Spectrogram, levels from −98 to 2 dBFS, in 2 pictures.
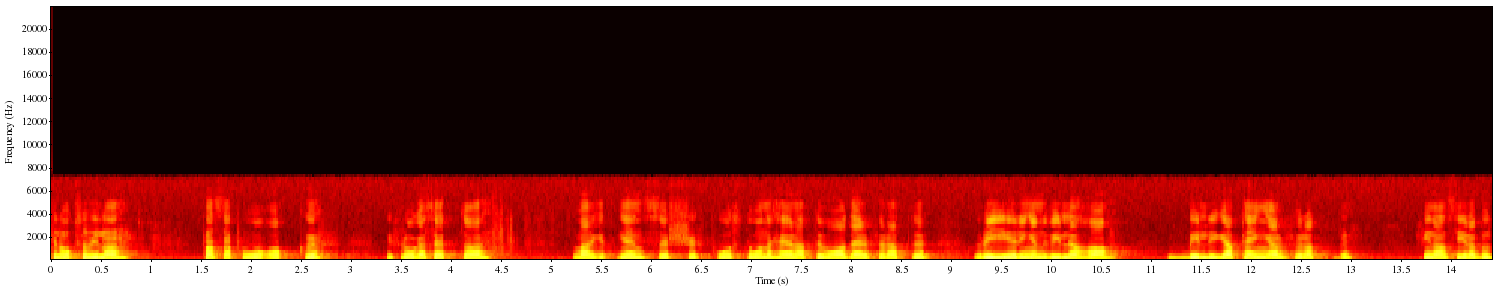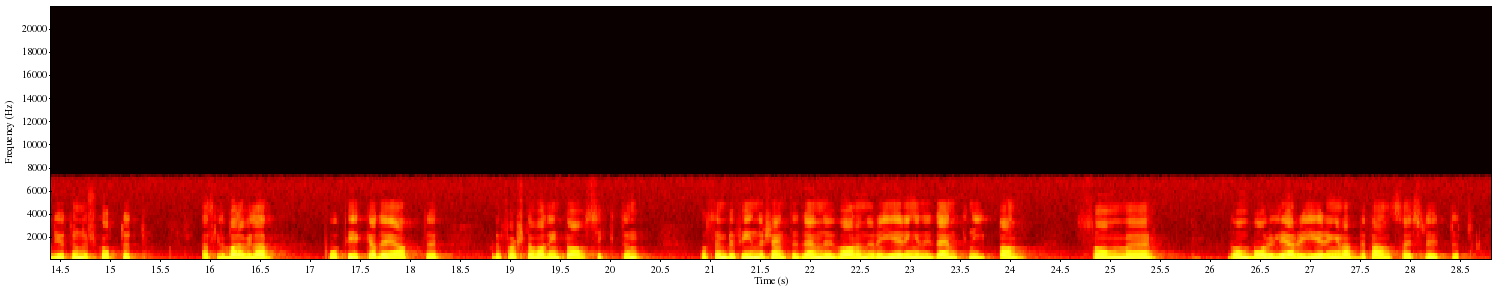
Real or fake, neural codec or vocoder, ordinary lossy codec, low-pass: real; none; none; 7.2 kHz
